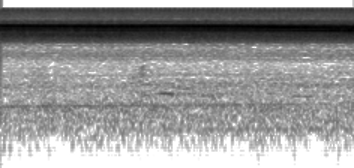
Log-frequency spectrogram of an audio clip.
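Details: A Kaempfer cicada, an early-summer species seen on cherry trees along the Minuma irrigation canal near the Minuma rice fields, sings a steady, high, hissing trill that runs on without a break.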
